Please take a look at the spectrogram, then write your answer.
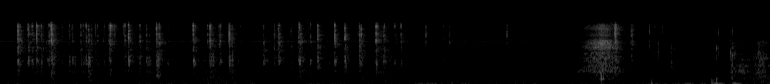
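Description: Fast, quiet typing on a computer keyboard as a router command is entered, bursts of light clicking keystrokes that pause briefly, followed by a soft sniff, close and alone.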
